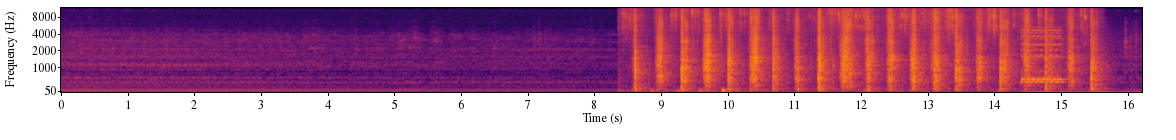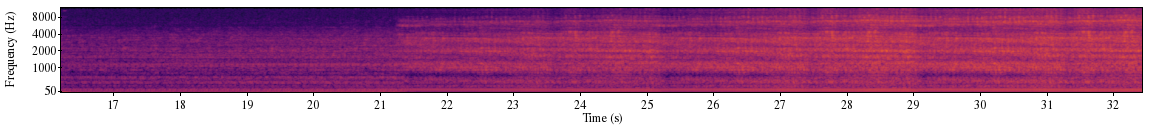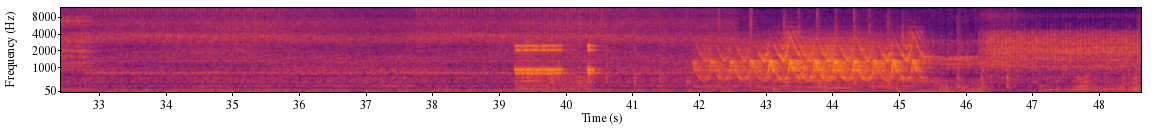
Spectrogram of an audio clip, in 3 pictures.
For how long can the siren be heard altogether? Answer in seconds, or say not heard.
7 s.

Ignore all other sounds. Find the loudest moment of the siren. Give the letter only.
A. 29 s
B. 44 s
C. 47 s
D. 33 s
B.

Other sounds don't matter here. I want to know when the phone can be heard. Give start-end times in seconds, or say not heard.
14.4-16.4, 39.2-40.5.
